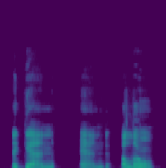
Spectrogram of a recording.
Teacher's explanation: the second symbol is unexempted in the words again and alone notice that a sound at the beginning of these words is kind of dropped though we can still hear the ah sound it is clear that it is not the stressed sound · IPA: ə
